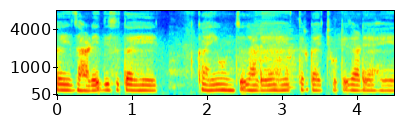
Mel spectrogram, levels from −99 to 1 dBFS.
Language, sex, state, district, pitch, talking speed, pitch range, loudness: Marathi, female, Maharashtra, Dhule, 190 Hz, 175 wpm, 185-200 Hz, -18 LUFS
